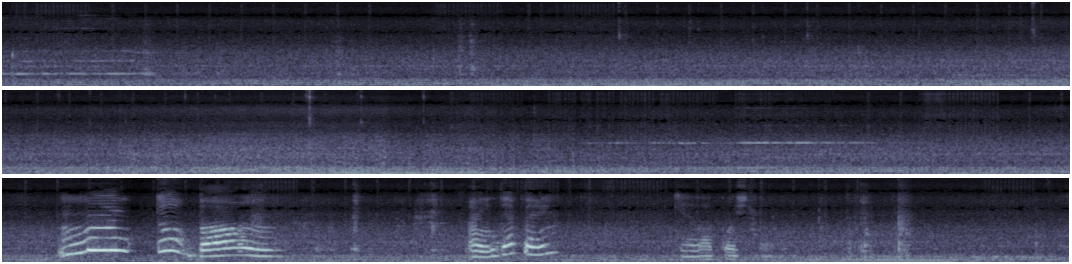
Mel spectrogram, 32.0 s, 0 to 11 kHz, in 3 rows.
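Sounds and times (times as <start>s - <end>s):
low background rumble: 0.0s - 29.8s
faint thin tone: 16.4s - 20.1s.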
